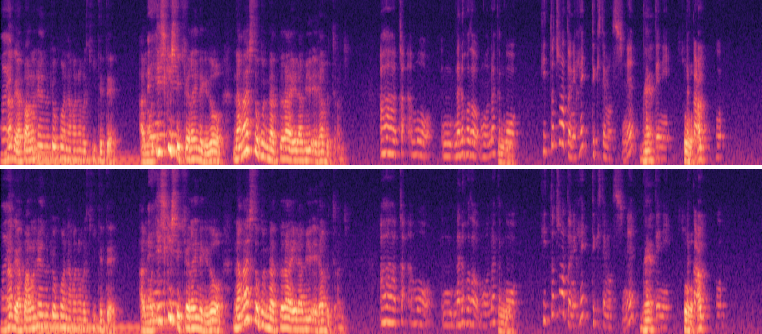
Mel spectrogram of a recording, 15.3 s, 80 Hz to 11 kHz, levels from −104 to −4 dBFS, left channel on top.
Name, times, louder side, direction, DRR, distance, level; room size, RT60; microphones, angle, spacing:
voice 1, 0.0-2.3 2.8-6.9 10.0-10.2 12.8-13.0 13.7-14.1, right 1 dB, 15° left, 1.0 m, -18 dB
sound 1, 0.6-4.6, right 2 dB, 30° left, 1.9 m, -32 dB
voice 2, 2.9-3.6 7.6-10.4 10.8-13.4 13.7-14.5, left 2 dB, 70° left, 1.2 m, -30 dB
8.1 x 5.0 x 5.2 m
head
